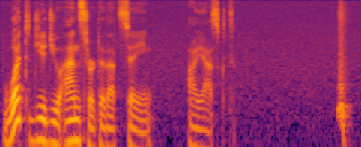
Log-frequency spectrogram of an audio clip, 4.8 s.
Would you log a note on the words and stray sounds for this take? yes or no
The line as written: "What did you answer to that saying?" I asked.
yes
